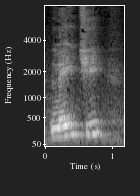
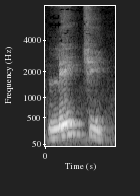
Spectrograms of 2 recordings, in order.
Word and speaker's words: leite: Entonces, buscamos el pan, la leche o leite, en portugués es la leche, en español leichi. Recuerda la, pronuncia de la letra E al final, que en español la E se mantiene con sonido normal. Ya en el portugués cambia un poquito. Leche, leichi.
